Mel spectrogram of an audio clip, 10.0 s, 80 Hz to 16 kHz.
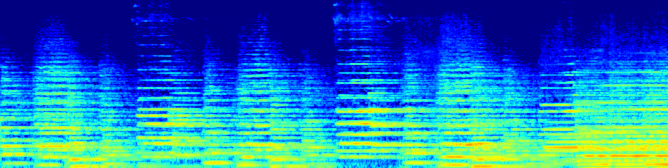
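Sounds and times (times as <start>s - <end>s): classical bowed strings: 0.0s - 10.0s.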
